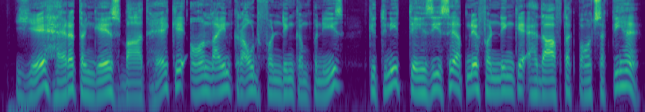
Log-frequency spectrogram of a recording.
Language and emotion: Urdu, surprised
